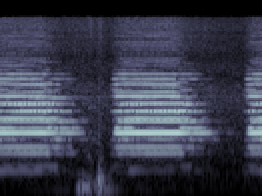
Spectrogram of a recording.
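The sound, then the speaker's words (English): A neighbor's car alarm blares loud, its shrill, buzzy tone sounding in long repeated bursts separated by short gaps, with a brief low thump between blasts. “See, Ralph, so mad my neighbor's car alarm just went off.”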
